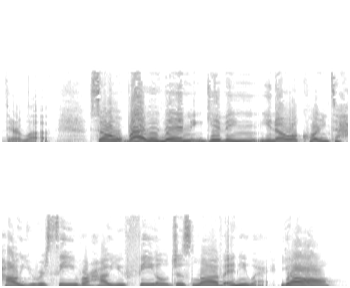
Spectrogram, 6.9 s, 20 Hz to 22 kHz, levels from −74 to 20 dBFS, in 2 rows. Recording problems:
distortion; heavy; 8 dB below the speech
garbled, watery; slightly; nothing above 11 kHz

